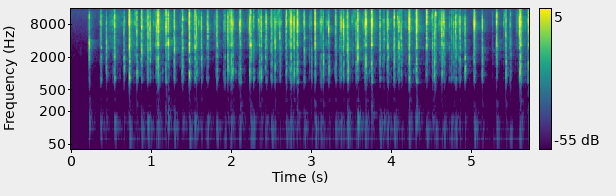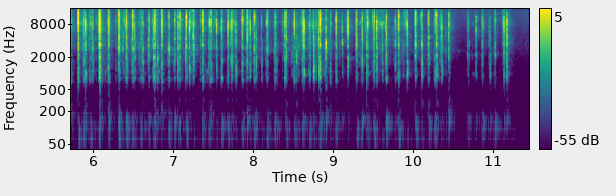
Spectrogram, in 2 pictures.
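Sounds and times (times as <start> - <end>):
normal typing on K100 Air: 0.2 - 11.3.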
